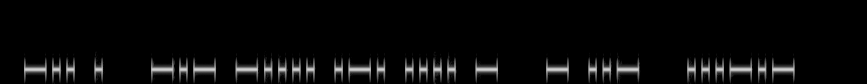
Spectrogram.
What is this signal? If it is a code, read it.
Morse code, heard as a keyed tone, about 17 wpm, 700 Hz. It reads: DE K6RHT TU <SK>
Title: Practice QSO - Exchange 4 - Ending - 17wpm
